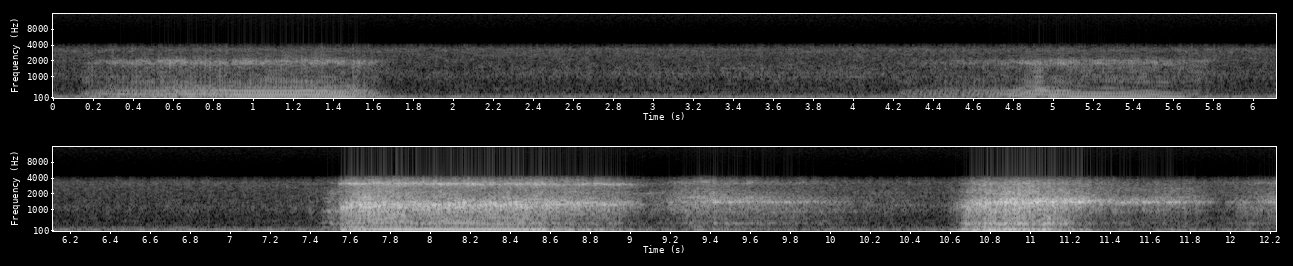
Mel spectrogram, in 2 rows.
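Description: Loud, rough snores of uneven strength and timing, roughly 20 a minute; sleep snoring.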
